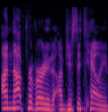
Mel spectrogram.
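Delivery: plain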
